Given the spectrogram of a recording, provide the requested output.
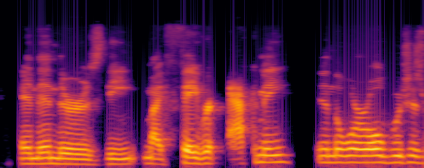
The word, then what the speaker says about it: Acme: My favorite Acme. Pronounced Acme.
